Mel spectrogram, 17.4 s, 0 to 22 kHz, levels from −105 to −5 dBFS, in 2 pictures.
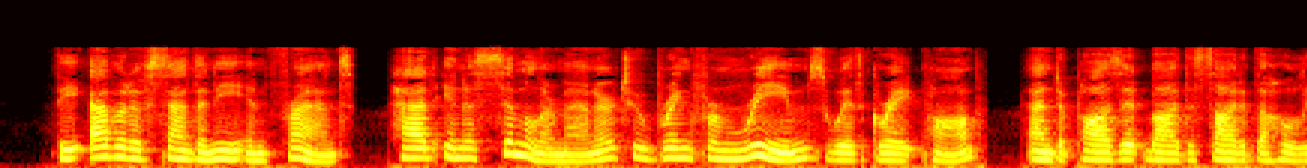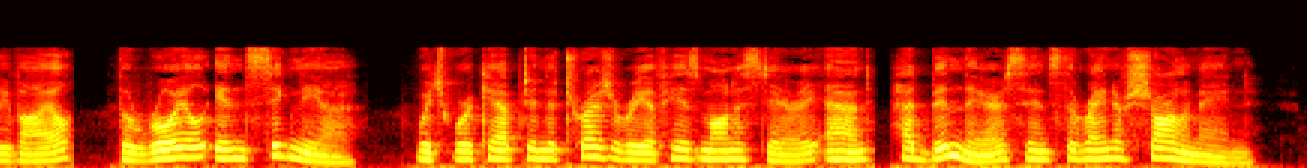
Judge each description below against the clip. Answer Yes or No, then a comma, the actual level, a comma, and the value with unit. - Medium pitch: Yes, medium, 155 Hz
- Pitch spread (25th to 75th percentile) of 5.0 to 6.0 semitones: No, average, 4.3 semitones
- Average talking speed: Yes, average, 170 wpm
